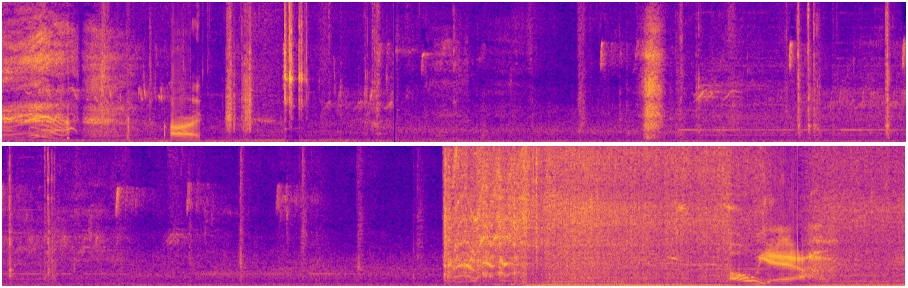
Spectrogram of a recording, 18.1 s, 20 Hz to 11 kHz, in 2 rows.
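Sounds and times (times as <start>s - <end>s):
truck engine cranking and starting: 13.4s - 18.0s.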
